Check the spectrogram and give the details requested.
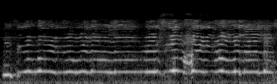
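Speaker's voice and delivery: very high, slow mock wail; mocking mimicry. Man imitating beaten woman's plea for brother, mocking mimicry. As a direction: taunt in a squeaky fake-crying whine.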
